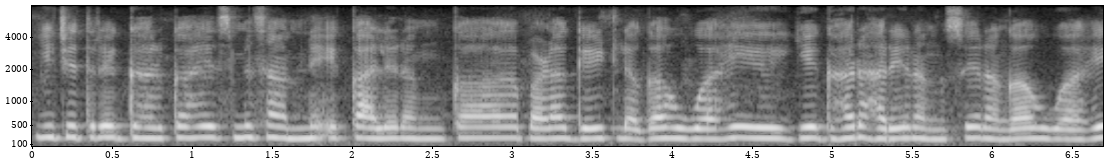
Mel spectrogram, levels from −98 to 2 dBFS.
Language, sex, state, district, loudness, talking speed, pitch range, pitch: Hindi, female, Haryana, Rohtak, -16 LUFS, 225 wpm, 215-230 Hz, 225 Hz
